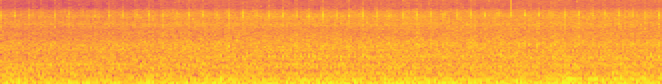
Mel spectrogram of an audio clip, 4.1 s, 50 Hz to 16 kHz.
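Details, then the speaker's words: Holden VP with a GM3800 V6 has a loud, uneven loping idle with a skipped beat. One cylinder is dead from a failed coil pack, a different coil each of three times in 3–4 months. Fix planned: new coils and thermal grease on the DFI module. "I've gone through all three of them. And each time it's been a different coil pack that's"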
